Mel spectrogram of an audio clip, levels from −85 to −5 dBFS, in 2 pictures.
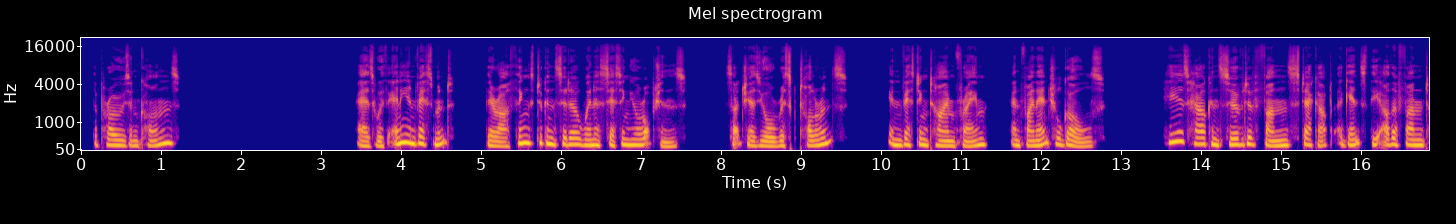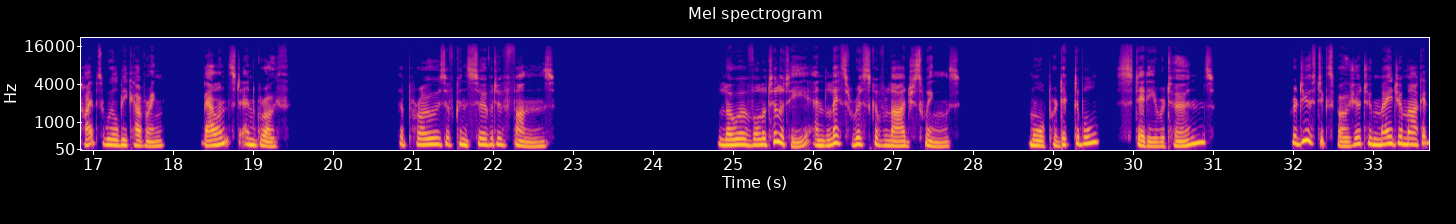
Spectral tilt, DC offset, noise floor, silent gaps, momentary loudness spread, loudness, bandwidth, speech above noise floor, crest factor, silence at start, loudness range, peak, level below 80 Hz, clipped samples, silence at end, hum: -6.5 dB/octave; under 0.1%; under -90 dBFS; 1.95-3.39 s, 19.89-20.74 s, 23.21-24.44 s, 28.37-28.42 s; 9 LU; -20 LUFS; 16 kHz; over 71 dB; 16 dB; 0.15 s; 4 LU; -4 dBFS; -64 dBFS; under 0.1%; 0 s; none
